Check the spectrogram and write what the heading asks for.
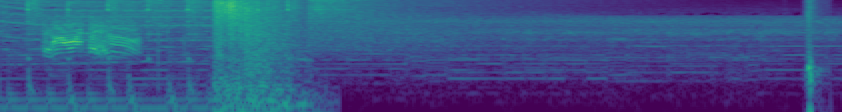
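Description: Background electronic music with a steady, bass-heavy beat. A short wavering pitched sound comes about half a second in, and a loud burst of noise about two seconds in. After that the beat and bass drop out, leaving a quieter music bed.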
